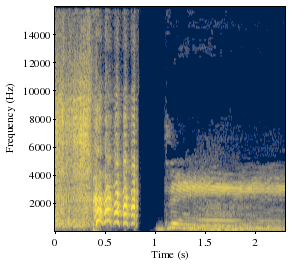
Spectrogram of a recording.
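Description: A man snorts hard through his nose, drawing a drink up straws, and breaks into a quick, stuttering laugh. After a short gap comes a long, steady held vocal tone.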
